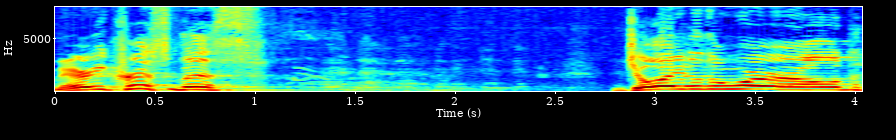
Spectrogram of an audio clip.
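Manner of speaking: high, sarcastic, forced cheer. Retelling what she said on the phone while waiting on her tire, imitating her sarcasm. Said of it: "she sarcastically says".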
